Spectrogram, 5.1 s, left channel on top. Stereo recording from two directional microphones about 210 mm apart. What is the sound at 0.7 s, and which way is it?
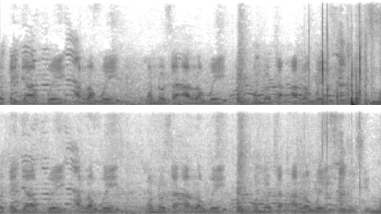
Speech, 5° right (ahead or behind).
